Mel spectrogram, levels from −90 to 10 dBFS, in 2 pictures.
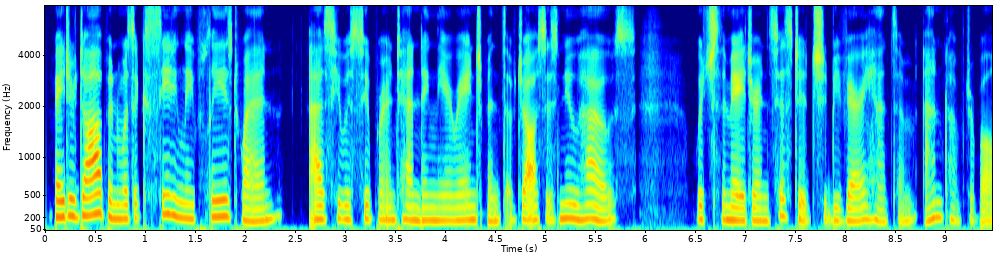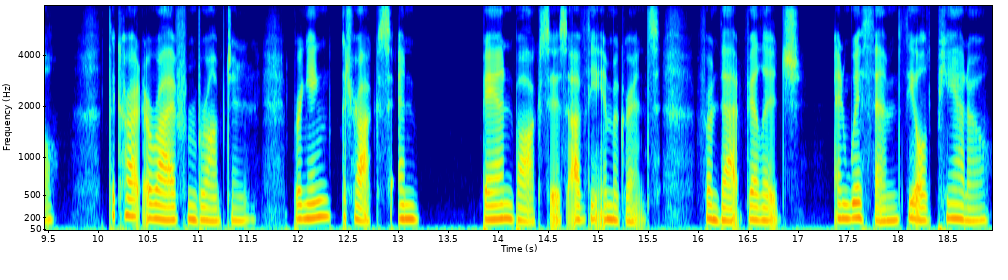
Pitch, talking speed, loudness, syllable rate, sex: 175 Hz, 145 wpm, -21 LUFS, 5.3 syllables/s, female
